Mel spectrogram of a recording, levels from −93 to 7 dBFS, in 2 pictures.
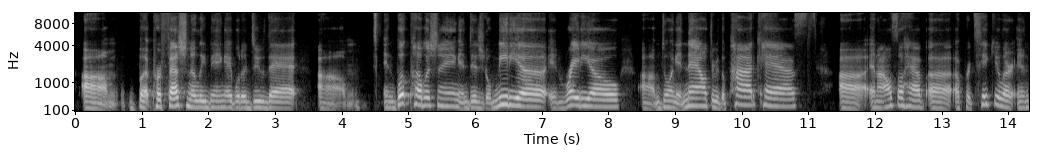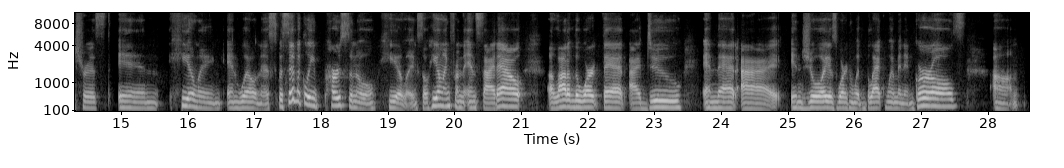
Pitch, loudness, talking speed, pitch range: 170 Hz, -23 LUFS, 140 wpm, 155-200 Hz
